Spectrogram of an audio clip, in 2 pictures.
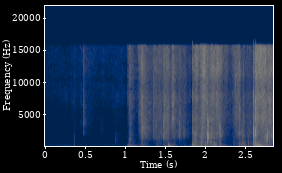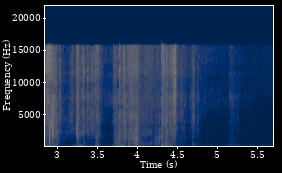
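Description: Small plastic parts click and knock as they are handled.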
